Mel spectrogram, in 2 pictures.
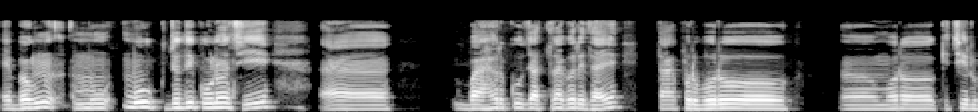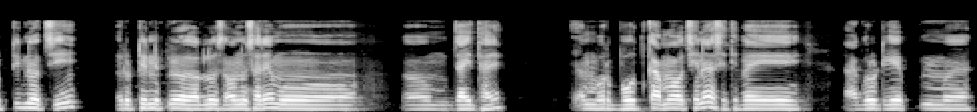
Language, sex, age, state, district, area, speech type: Odia, male, 30-45, Odisha, Kendujhar, urban, spontaneous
